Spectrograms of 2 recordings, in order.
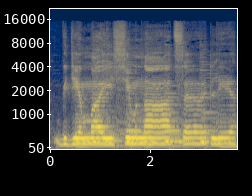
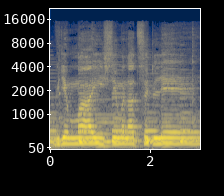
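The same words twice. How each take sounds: First: The stress is on семнадцать. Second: The stress is on лет.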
